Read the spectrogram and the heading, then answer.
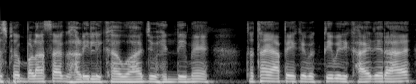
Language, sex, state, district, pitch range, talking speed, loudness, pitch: Hindi, male, Jharkhand, Garhwa, 125-135 Hz, 275 wpm, -16 LUFS, 130 Hz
